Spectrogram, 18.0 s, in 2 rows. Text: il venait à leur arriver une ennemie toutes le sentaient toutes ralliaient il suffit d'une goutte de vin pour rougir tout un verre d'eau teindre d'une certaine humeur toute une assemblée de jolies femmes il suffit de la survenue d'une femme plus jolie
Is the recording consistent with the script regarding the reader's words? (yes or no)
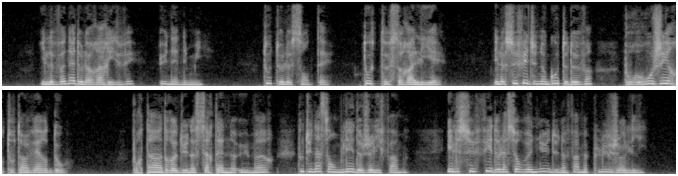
no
